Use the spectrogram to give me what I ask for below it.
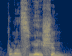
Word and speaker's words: pronunciation: Pronunciation, it's pronunciate, pronunciation, pronunciation. So it is on CA, pronunciation, pronunciation. Five, pronunciation, okay? Ciation, so the fourth, okay?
